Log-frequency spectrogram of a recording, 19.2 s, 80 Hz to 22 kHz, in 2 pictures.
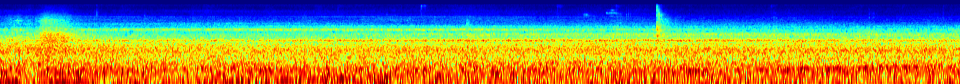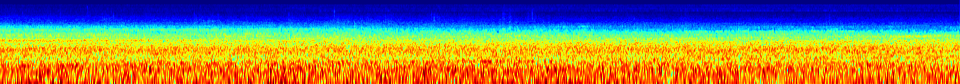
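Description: Rinkai Line 70-000 series electric train pulling out and running away along the track: a steady rumble with a thin whine that rises slightly in pitch as it gathers speed. There is one sharp click about a third of the way through.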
